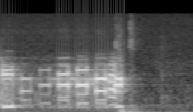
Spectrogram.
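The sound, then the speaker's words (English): A rapid string of about six touch-tone telephone number dialing beeps, each a short steady dual-pitched tone in an even rhythm, ending in a soft click and then silence. “Well, the easiest way to decode it for me nowadays is to just play it over and over and listen to the tones like this.”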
